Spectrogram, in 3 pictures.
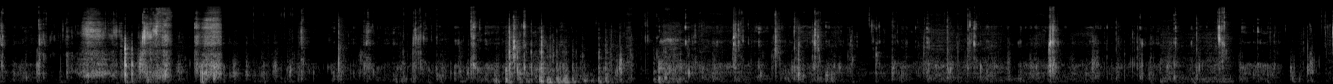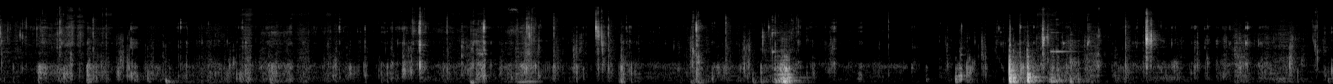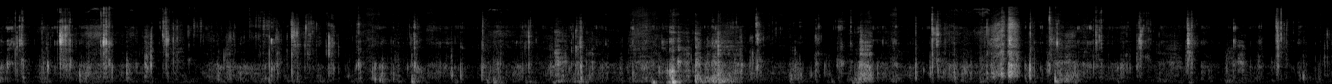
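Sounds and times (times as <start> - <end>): wet chewing mouth sounds: 0.0 - 39.9.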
